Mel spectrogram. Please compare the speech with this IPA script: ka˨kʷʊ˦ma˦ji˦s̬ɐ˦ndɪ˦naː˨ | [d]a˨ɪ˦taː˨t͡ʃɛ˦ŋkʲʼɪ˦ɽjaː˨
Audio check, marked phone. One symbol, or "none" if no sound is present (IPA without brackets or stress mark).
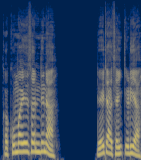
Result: d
